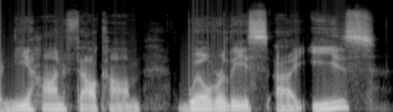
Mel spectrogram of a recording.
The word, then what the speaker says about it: Ys: Now NIS America and developer Non Falcom will release uh Ease that's spelled YS Ease10 Proud Nordics in just a few days.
